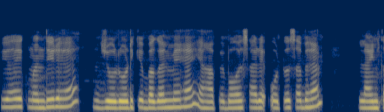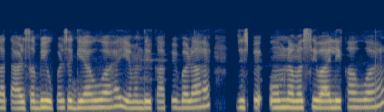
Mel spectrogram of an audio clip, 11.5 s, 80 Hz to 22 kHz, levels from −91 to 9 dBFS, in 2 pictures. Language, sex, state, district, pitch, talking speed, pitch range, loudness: Hindi, female, Bihar, Begusarai, 245 Hz, 210 wpm, 235-260 Hz, -16 LUFS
